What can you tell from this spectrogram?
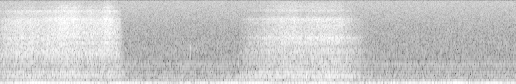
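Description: A person breathing slowly and audibly: two long, breathy breaths about three seconds apart, over a low steady hum.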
